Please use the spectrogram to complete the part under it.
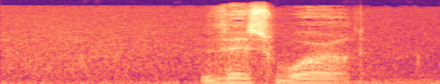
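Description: A man speaks calmly and slowly, close by.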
